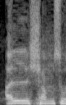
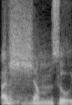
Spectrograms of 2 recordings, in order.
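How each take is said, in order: First: A clear L sound is said before shamsu. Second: No L is heard; the sh is doubled. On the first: The speaker calls it wrong. "इसको अल शम्सु नहीं पढ़ा जाता" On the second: The speaker calls it right. "बल्कि अशम्सु, शीन को दो बार"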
